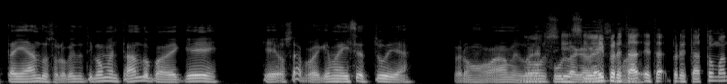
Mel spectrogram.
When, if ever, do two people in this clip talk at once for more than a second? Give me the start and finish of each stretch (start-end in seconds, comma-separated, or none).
5.2-6.5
